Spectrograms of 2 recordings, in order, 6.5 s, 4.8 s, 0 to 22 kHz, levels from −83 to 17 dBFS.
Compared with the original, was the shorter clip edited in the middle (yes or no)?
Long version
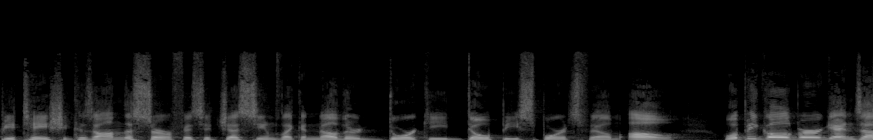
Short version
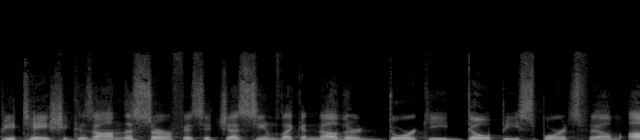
no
